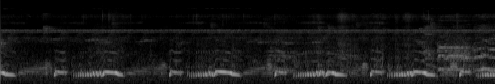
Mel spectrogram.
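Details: Zebra dove singing vigorously, with phrases of a sharp rising note and a long rolling, pulsed coo repeating about twice every four seconds. Brief harsher calls from another bird come near the end, with a constant high whine throughout.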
